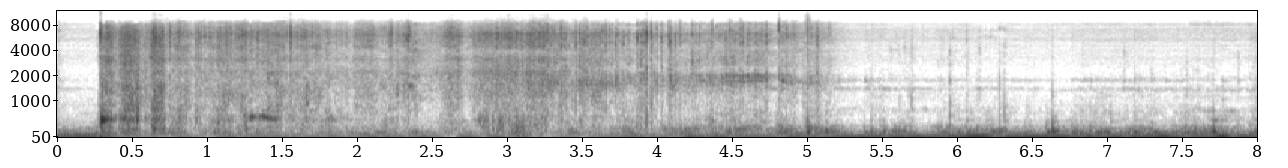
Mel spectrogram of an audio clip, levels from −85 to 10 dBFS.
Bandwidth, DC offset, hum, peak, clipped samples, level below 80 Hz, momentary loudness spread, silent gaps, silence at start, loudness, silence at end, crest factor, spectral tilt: 10 kHz; under 0.1%; none; 0 dBFS; under 0.1%; -30 dBFS; 11 LU; none; 0 s; -24 LUFS; 0 s; 24 dB; -2.5 dB/octave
